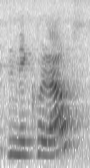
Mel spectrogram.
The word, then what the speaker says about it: Nikolaus: video, I'm going to be doing a sort of different video, because today in Germany and in Holland, it is Nikolaus.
